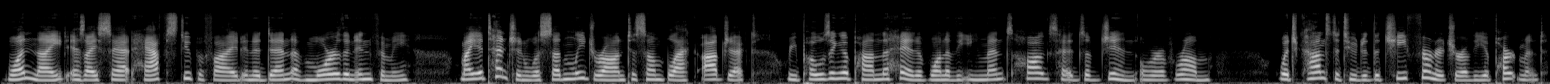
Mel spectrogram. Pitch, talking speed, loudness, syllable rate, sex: 225 Hz, 180 wpm, -20 LUFS, 5.1 syllables/s, female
